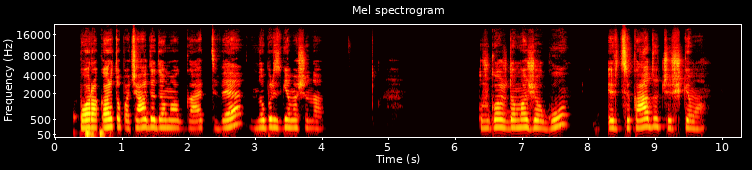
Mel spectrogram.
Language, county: Lithuanian, Kaunas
